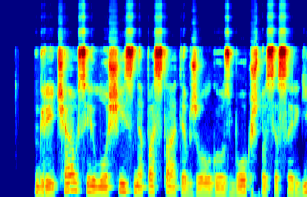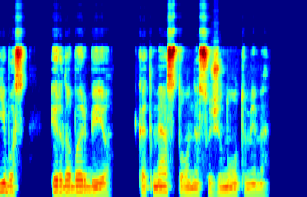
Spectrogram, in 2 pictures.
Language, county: Lithuanian, Kaunas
